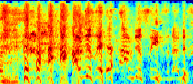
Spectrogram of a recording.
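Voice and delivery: laughing through a playful tease; giggling light teasing; laughing while teasing. Real, not acted. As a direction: chuckle out the words, real amusement. Jokes that a heckler must leave.

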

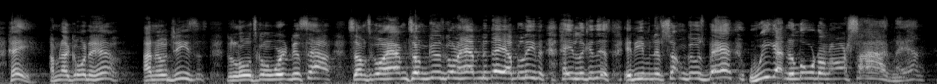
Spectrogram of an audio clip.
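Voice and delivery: cranked-up joyful believer. Acted. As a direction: proclaim it with Friday-level excitement. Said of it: "What would happen if you lived like that every day?".

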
